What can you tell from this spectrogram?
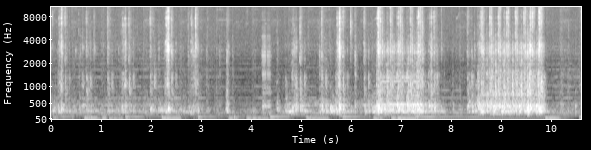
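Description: Home sewing machine free-motion stitching in short start-stop runs, then two longer runs of a second or more near the end, as the hooped stocking cuff is guided under the needle.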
